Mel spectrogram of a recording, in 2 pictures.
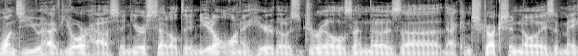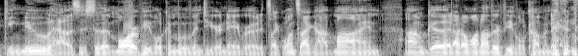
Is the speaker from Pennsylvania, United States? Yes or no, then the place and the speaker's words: no; New York City, New York, United States; now in Washington, D.C., United States; I'm from New York City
